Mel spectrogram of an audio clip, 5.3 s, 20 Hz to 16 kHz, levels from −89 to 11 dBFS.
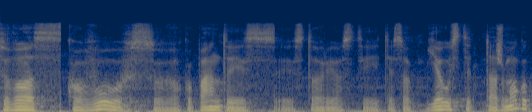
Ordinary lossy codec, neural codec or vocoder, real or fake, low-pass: Opus, 64 kbps; none; real; 7.2 kHz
